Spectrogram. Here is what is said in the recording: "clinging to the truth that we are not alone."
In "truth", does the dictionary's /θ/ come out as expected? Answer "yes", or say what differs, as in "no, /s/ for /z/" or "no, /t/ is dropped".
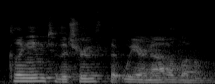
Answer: yes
